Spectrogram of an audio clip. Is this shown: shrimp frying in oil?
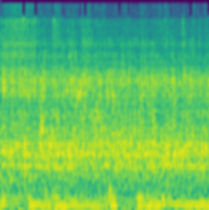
yes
